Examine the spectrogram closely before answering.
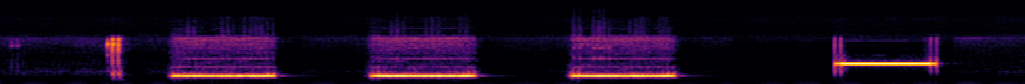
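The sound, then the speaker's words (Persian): Electronic telephone keypad dialing tones sound in a steady sequence as someone places a call: three long, even beeps with short gaps, followed by a fourth higher beep, clear against a faint low hum, with no voices. “همه به شما زنگ میزنم.”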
